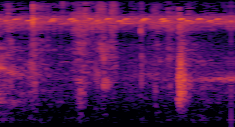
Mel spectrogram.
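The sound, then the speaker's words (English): A cat gives a single short, soft meow near the end, with faint, brief chirpy sounds just before it against a quiet, hissy background and no talking. “Hi, kitty. What are you doing, huh? Yeah, I hear you.”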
